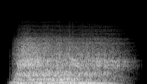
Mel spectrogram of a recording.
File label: Hiss; Barotraumatic; Razzershrimp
